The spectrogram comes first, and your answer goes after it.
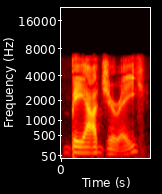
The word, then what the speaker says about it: Beagry: Just to recap what we talked about, she's a Twitter friend of both Beagry, who she pronounces Beagery, and we, which I thought was quite funny.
